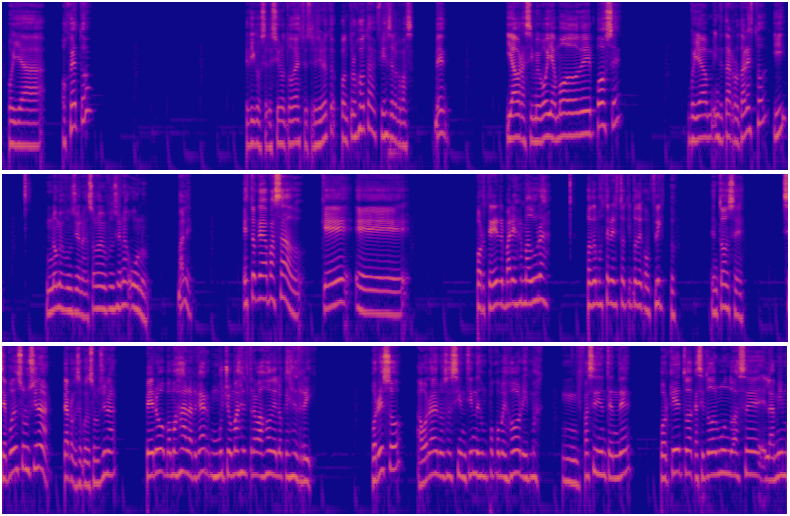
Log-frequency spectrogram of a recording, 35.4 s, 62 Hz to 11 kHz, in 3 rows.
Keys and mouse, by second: 0.2 click, 2.6 click, 3.7 right click, 4.5 shift+right click, 5.5-6.2 typing, 8.0 click, 10.1 right click, 11.4 r, 12.6-13.5 typing, 12.9 right click, 14.8-15.6 typing.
